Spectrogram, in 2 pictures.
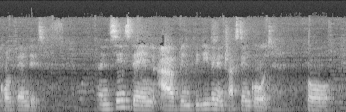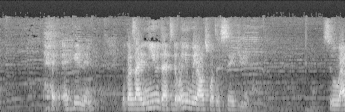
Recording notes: Preached at Loyalty House, Abbey, Dahwenya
